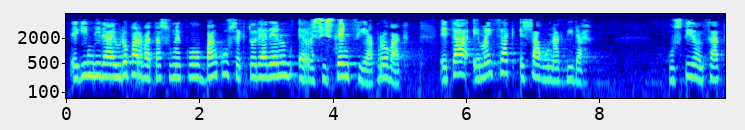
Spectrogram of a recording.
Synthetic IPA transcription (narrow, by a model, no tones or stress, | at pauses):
e̞ɣind̪iɾae̞wɾo̞parβat̪asune̞ko̞βaŋkuse̞kt̪o̞ɾe̞aɾe̞ne̞re̞sist̪e̞nt͡siapɾo̞β̞ak | e̞t̪ae̞majt͡sake̞saɣ̞unakd̪iɾa | ɣust̪io̞nt͡sat̪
